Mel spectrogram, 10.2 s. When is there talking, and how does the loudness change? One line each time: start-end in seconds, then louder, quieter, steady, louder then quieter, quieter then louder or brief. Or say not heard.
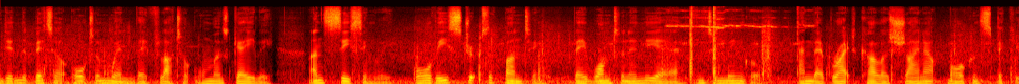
0.0-10.1 steady.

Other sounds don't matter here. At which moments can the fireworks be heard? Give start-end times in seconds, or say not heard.
6.7-8.2.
